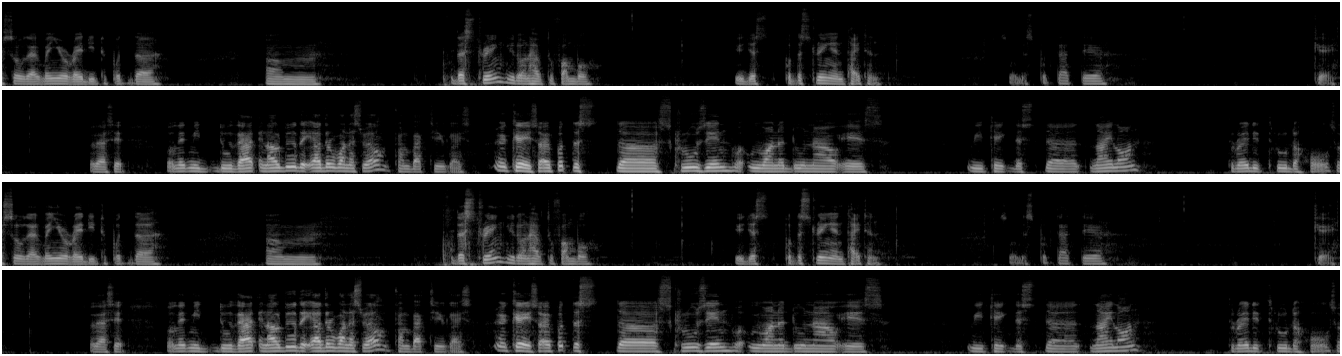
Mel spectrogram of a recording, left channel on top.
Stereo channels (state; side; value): normal; both; correlation 0.57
